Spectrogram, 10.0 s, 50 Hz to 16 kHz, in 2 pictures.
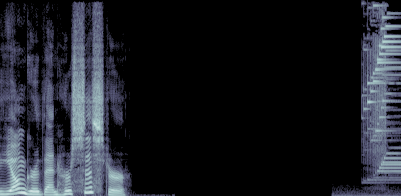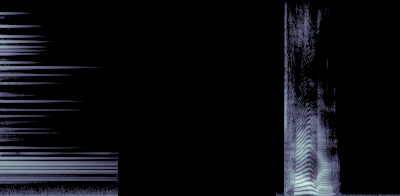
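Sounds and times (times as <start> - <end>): bell-like chime: 4.5 - 6.5.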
